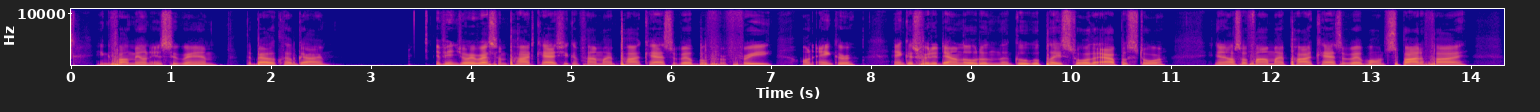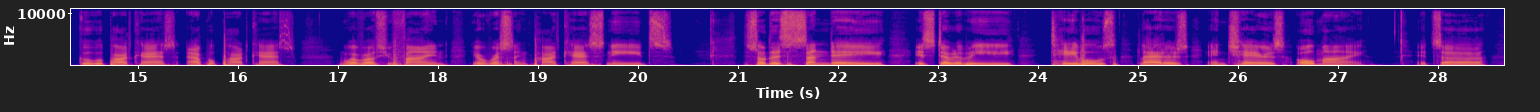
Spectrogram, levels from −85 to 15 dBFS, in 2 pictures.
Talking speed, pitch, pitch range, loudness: 155 wpm, 120 Hz, 110-125 Hz, -22 LUFS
